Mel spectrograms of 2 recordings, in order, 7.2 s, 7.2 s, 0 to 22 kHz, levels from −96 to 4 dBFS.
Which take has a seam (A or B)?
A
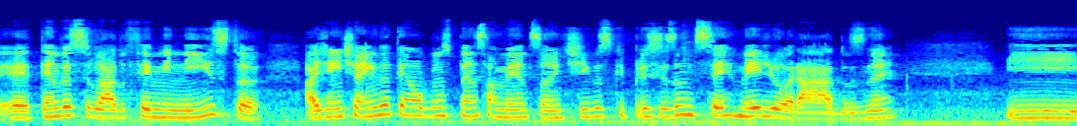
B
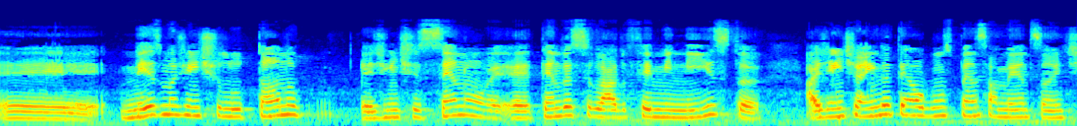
B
